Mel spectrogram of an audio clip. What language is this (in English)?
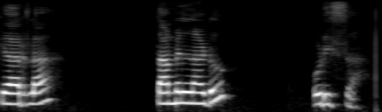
Nepali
